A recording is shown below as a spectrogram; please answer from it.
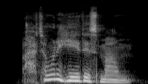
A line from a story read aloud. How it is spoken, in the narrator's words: sighed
